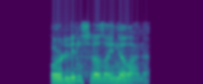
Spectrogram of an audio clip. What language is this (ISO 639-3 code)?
kab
